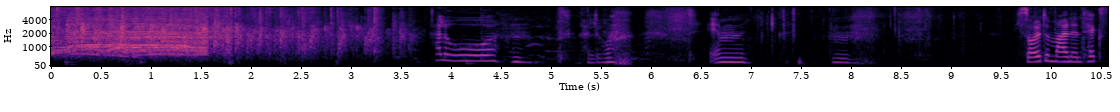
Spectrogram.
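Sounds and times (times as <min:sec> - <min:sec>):
poetry slam audience clapping: 0:00.0 - 0:03.8
speech: 0:03.9 - 0:07.1, 0:07.8 - 0:08.3, 0:09.8 - 0:10.5.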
